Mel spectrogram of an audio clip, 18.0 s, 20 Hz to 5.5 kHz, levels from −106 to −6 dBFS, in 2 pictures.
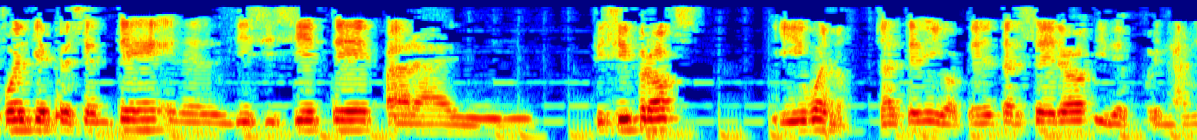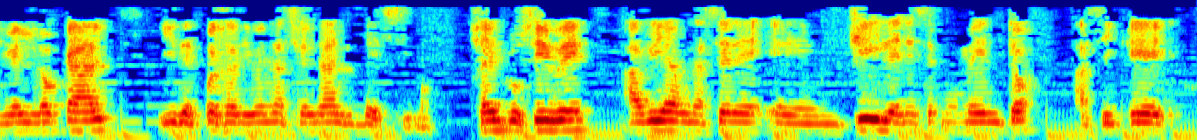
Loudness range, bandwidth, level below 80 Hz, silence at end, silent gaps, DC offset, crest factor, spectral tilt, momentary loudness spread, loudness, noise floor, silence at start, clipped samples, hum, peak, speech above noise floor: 3 LU; 5 kHz; -46 dBFS; 0.05 s; none; under 0.1%; 18 dB; -7.5 dB/octave; 14 LU; -18 LUFS; -42 dBFS; 0 s; under 0.1%; none; 0 dBFS; 25 dB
